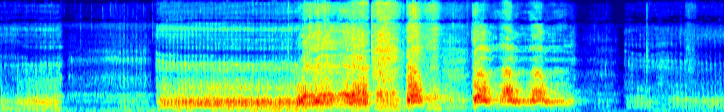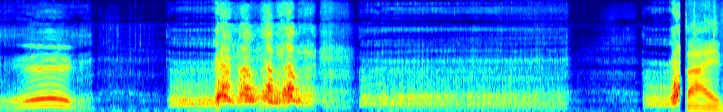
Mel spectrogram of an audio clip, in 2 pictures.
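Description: A dog growls and barks in a few short outbursts, fairly close and loud, with some background noise between the bursts.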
